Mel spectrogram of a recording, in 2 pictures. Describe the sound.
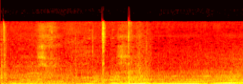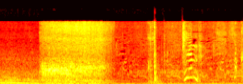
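A car engine rumbles and revs up with a rising pitch, followed by a loud burst of rushing noise, while voices talk faintly in the background.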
